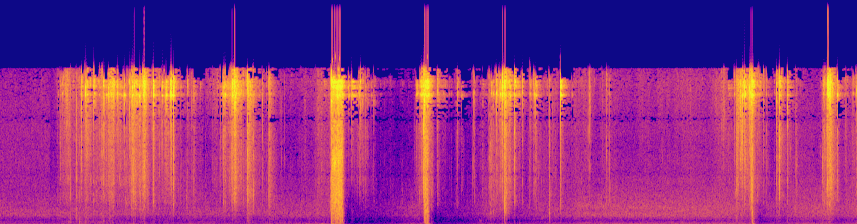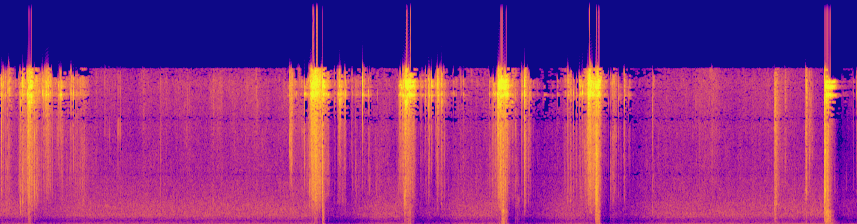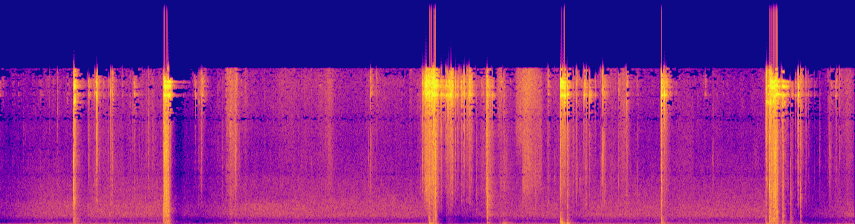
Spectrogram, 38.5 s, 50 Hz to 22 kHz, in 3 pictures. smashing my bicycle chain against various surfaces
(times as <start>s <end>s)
0.9s 9.2s, 10.8s 14.4s, 17.1s 22.4s, 24.5s 25.8s, 26.7s 29.4s, 31.2s 35.9s, 37.2s 38.5s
